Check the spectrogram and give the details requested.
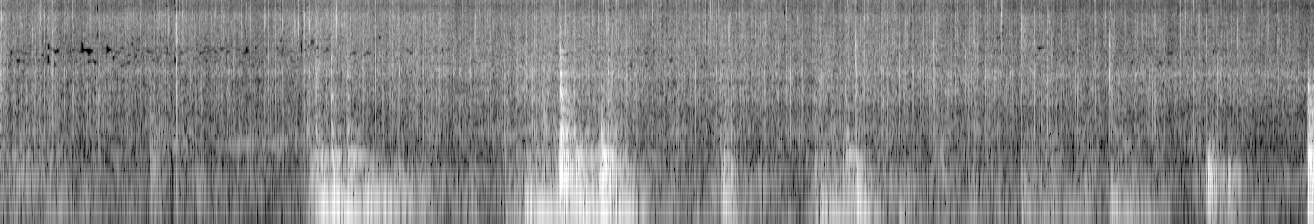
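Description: Onions, curry leaves and chillies sizzling in ghee in a non-stick frying pan as pieces of fried paneer are tipped in and stirred, with soft knocks and one sharp knock about four seconds in.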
